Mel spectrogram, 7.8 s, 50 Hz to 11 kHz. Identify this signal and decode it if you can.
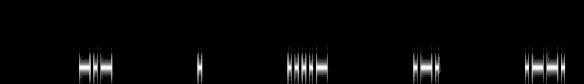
Morse code, heard as a keyed tone, about 25 wpm, spaced as for 7 wpm, 700 Hz. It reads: KE4RP
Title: USA Call Signs - 6 Characters - 8x Character Spacing - 25wpm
